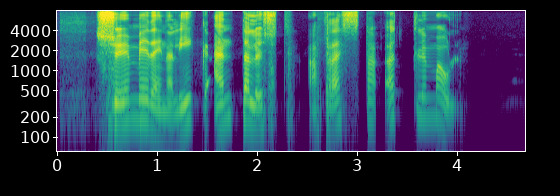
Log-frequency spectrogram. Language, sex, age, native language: Icelandic, male, 13, Icelandic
